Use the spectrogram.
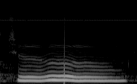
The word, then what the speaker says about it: tuum: Right, you hear the two syllables, tuum, adveniat regnum tuum.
